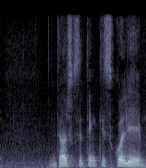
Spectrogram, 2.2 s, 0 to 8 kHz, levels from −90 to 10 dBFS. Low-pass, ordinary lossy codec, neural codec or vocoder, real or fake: 7.2 kHz; MP3, 48 kbps; none; real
